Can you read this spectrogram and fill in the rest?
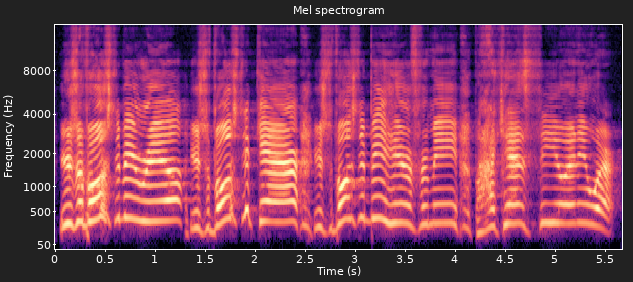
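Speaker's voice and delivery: loud, high plea flung up to God; desperate cry. Acted. Believer wondering where God is, desperate shout. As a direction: shout it out, drawing out the opening question.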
